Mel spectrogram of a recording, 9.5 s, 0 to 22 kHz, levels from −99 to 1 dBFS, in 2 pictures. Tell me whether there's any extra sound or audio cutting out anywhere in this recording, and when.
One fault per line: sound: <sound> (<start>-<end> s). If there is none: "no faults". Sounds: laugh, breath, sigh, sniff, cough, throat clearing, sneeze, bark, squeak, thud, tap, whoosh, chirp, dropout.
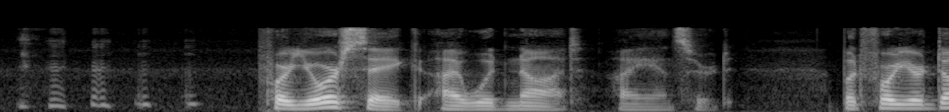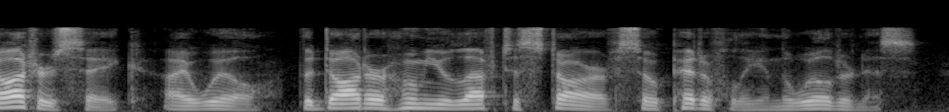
sound: laugh (0.1-1.0 s)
